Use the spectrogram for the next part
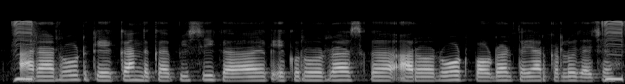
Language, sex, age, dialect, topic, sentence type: Maithili, female, 36-40, Angika, agriculture, statement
